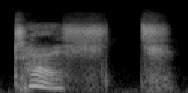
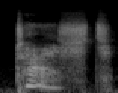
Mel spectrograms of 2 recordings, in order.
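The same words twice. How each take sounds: First: The word is said very slowly. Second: The word is said at normal speed.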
